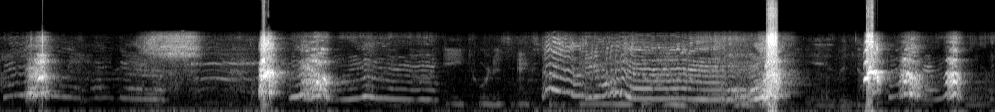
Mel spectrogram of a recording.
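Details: Pit bull at home barking at a dog shown on TV: widely spaced sharp barks, a drawn-out wavering whine-like tone in the middle, then a closing run of three quick barks, with a person talking in the background.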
